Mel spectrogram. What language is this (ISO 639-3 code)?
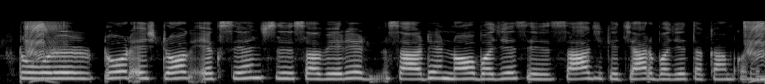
bho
